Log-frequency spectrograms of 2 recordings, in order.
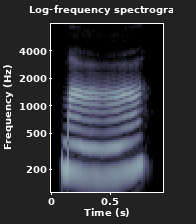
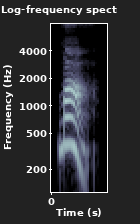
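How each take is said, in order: First: The pitch dips down and then rises. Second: The pitch drops quickly from high to low. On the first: It means horse. "dipping and rising" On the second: It means scold. "sharp and falling"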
